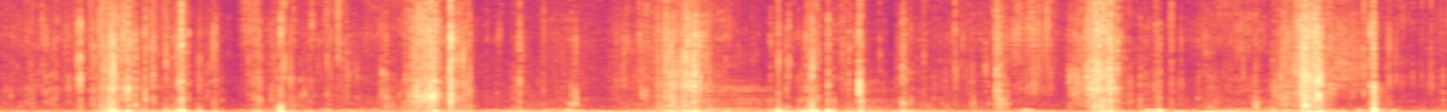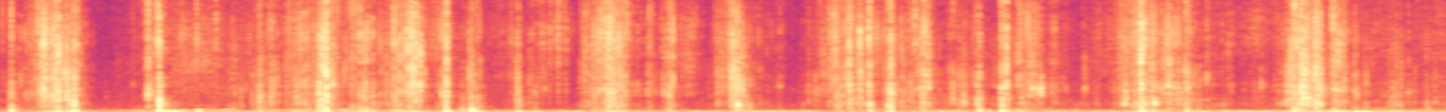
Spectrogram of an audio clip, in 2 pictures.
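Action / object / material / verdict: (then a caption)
scrape / foam bead putty / foam beads / none. Pink foam bead putty is stretched and squeezed between fingers, its crunchy foam beads giving off a steady stream of dense crackling and crinkling pops. Sharp bright snaps rise over a soft, low rumbling base throughout.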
